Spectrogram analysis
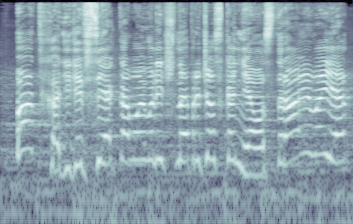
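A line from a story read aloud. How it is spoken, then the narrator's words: Cheerful shout. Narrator (Russian): Весело крикнула она в зал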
